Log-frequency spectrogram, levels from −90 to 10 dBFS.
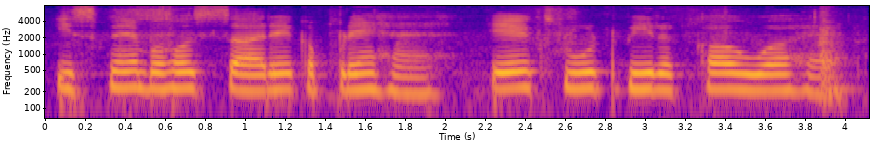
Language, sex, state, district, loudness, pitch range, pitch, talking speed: Hindi, female, Uttar Pradesh, Saharanpur, -15 LUFS, 215-230 Hz, 220 Hz, 160 wpm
